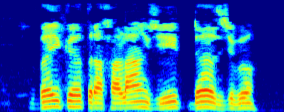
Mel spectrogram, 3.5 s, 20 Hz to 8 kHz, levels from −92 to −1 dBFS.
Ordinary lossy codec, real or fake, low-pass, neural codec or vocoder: MP3, 32 kbps; real; 7.2 kHz; none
